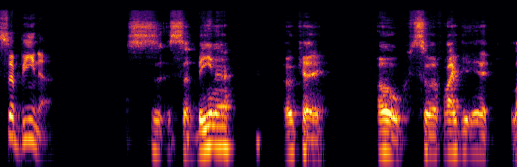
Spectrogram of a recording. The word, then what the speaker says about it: Sabine: In German, it's pronounced Sabina.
